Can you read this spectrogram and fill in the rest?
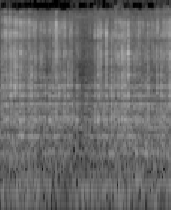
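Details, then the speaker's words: AC condensate drain line that was full of water, being vacuumed without added pressure, sludge pulled off the pipe walls. Steady vacuum roar with rattling, gurgling bursts as gunk is sucked from the clogged line, which is beginning to loosen. "That's all that nasty stuff in there. Against the walls, getting all that sucked out."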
